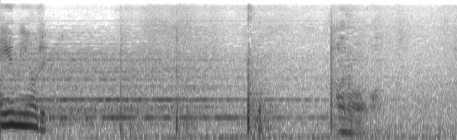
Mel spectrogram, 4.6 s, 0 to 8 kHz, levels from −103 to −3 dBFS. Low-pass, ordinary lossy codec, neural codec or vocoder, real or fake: 7.2 kHz; AAC, 48 kbps; none; real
